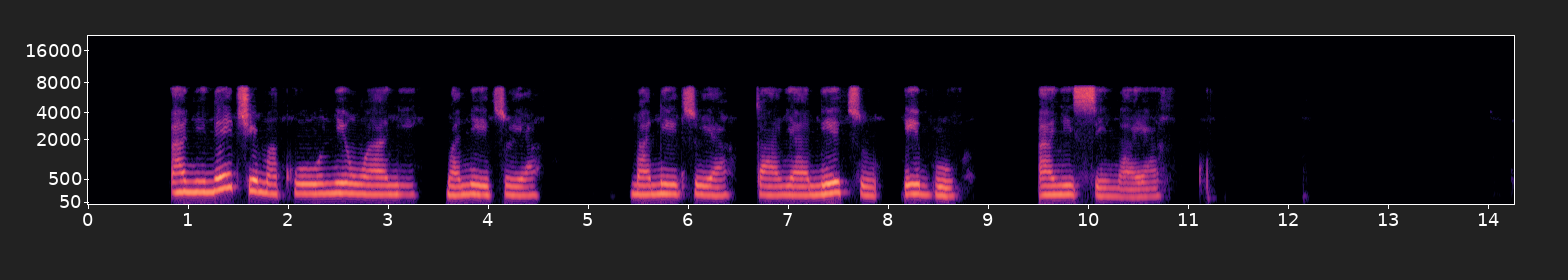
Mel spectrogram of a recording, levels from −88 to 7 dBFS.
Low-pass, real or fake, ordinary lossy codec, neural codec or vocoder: 7.2 kHz; fake; none; codec, 24 kHz, 3 kbps, HILCodec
